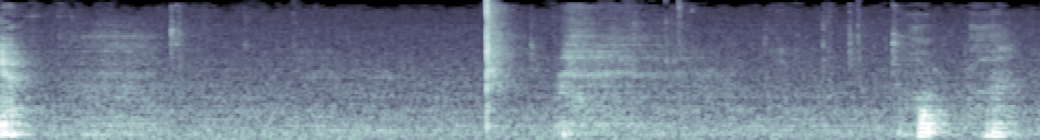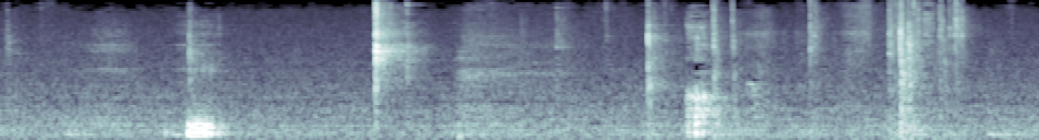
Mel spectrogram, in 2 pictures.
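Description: Scattered small clicks and taps, about ten of them at irregular intervals, from plastic model-kit parts and hobby tools being handled on a table during cutting and gluing.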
